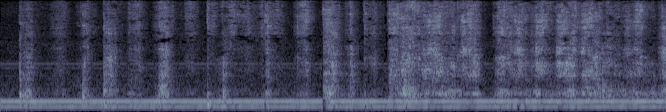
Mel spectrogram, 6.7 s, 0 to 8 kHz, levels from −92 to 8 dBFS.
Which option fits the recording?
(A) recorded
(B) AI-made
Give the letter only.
A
